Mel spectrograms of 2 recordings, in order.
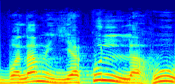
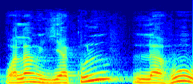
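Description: No difference in how they are said.

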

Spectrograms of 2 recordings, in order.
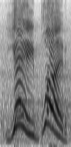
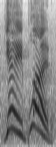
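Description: First: It is said with noticeably more excitement. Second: It is said with only mild excitement. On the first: "you're more excited about that" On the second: "I just gave it a shot and went"

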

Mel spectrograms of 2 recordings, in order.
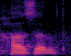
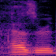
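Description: First: It is said with a Serbian pronunciation. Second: It is said with an English pronunciation. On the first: "it would be" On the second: "Instead of"

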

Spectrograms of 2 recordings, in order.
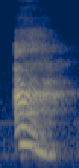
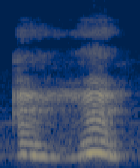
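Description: First: The pitch falls sharply from high. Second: The pitch dips low then rises. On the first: "The fourth tone, it starts high but drops sharply" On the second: "It sounds like something you suddenly understand. That's the third tone"

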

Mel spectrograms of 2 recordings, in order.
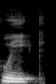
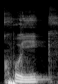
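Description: First: The first sound is an unaspirated k. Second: The first sound is an aspirated k. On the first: The speaker calls it wrong. "আমরা বলে থাকি" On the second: The speaker calls it right. "খয়ের মতো করে উচ্চারণ করি"

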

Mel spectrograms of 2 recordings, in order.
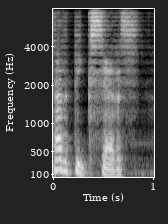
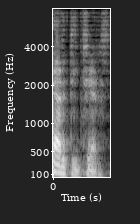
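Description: First: The middle consonant is pronounced as 'ks'. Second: The middle consonant is pronounced as 'ch'. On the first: "Porque es Artixers el programa" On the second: "Le voy a decir Artichers"

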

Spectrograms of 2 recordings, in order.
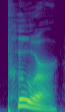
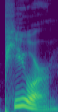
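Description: First: The vowel is a plain oo without a y. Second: The vowel starts with a y glide before oo. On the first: The speaker calls it wrong. "which would simply be the oo sound, and you would say the word poor" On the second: The speaker calls it right. "let's pronounce it the way we normally do, pure, where we're representing the first long sound"

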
